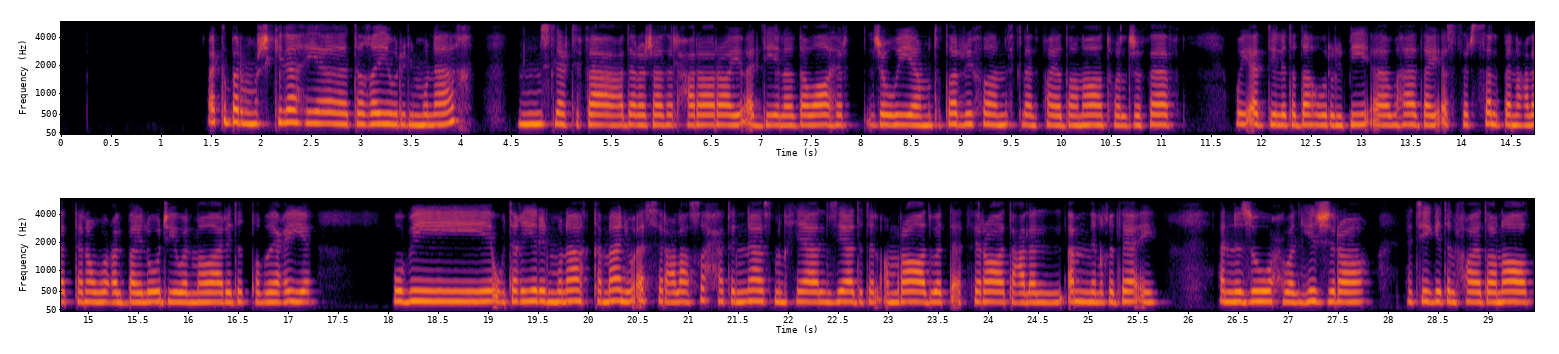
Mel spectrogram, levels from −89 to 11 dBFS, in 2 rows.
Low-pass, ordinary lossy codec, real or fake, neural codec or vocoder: 5.4 kHz; none; real; none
